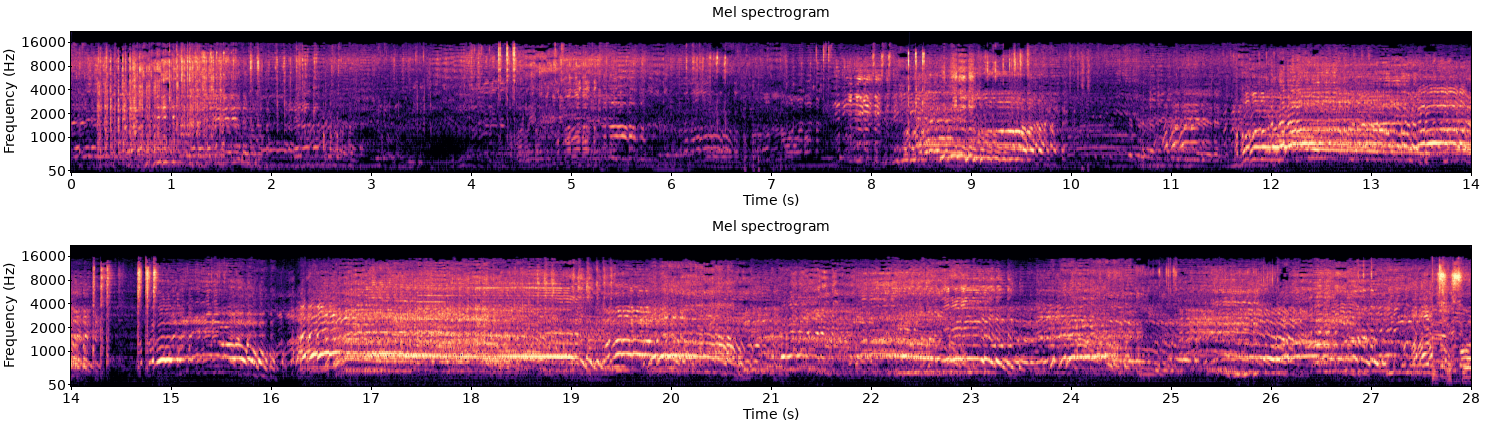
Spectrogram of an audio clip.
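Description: A group of football supporters chanting and singing together from the sideline, with long drawn-out sung notes. The chant is quieter at first, builds about eight seconds in, and is loud from about twelve seconds on.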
